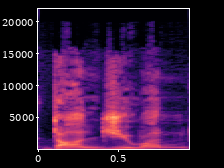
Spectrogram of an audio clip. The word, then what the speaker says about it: Don Juan: the hyper-correct way, like every time Alex Trebek ever said Don Juan, because that's the correct way to say the Byron poem.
